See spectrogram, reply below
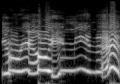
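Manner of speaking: cracking, breaking voice, very high and loud. Voice actor recalling recording a line, imitating their voice cracking. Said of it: "my voice was cracking so much".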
